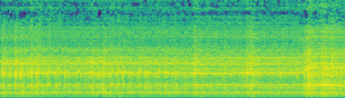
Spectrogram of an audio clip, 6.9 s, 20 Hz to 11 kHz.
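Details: Sunbeam Mixmaster model 1-7A (235 W) before service: motor hum wavers and surges instead of holding steady at low settings; it struggles at low speeds and was fixed by replacing the speed-control resistor.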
